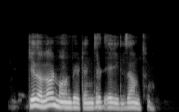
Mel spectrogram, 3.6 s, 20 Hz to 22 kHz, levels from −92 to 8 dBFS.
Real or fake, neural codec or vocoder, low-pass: fake; autoencoder, 48 kHz, 32 numbers a frame, DAC-VAE, trained on Japanese speech; 7.2 kHz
